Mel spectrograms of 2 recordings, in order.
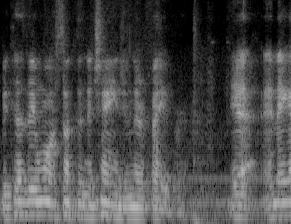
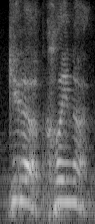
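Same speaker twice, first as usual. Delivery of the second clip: much higher, louder barking granny; mock bossy grandma; 12 semitones higher, 4 dB louder than usual. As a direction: yell the house awake as grandma. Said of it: "Waking everybody up".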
